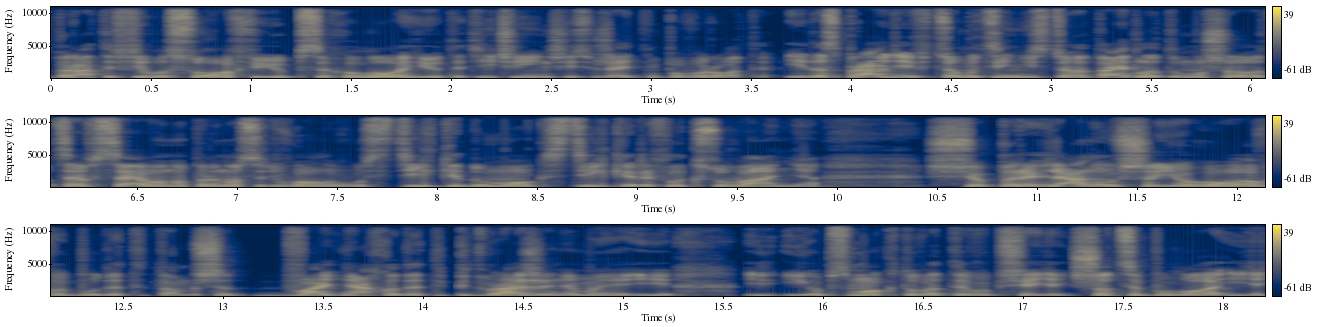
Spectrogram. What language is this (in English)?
Ukrainian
